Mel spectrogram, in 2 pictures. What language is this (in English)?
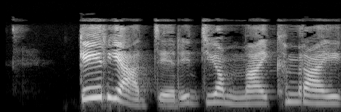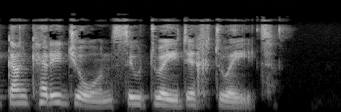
Welsh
